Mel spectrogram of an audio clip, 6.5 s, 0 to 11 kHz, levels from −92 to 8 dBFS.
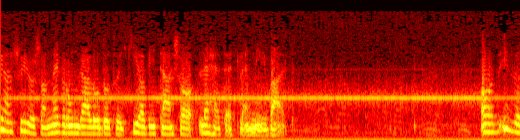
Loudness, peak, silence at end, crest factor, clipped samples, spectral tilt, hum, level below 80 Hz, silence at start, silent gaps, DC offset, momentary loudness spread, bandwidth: -18 LUFS; -2 dBFS; 0 s; 16 dB; under 0.1%; -10 dB/octave; none; -48 dBFS; 0 s; none; 1%; 14 LU; 8 kHz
